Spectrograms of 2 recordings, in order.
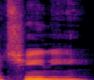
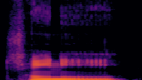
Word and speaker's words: Cheney: where he said listen when you pronounce my name it's chy and the Press kind of went along with it but they kind of reverted back to their Cheney MH uh default and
